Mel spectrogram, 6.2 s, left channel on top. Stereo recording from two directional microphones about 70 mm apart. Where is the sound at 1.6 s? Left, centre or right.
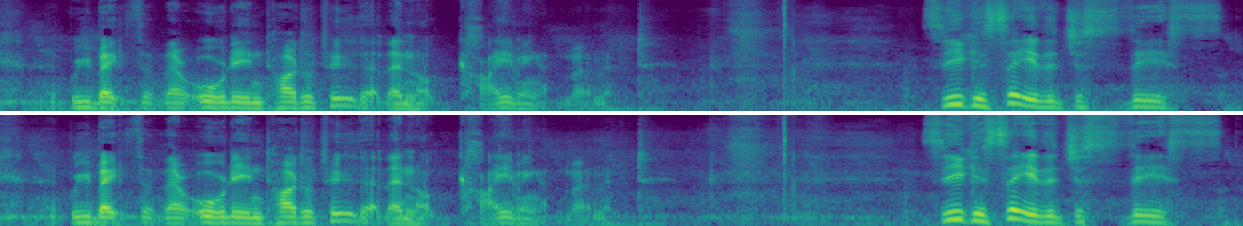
Centre.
